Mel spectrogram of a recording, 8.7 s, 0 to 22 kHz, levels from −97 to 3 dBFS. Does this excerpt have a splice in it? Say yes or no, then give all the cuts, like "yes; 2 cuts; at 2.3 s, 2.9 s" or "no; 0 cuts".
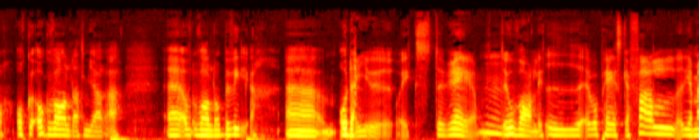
yes; 5 cuts; at 1.0 s, 2.4 s, 4.4 s, 5.0 s, 6.8 s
